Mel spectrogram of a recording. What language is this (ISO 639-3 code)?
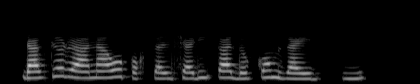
pus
